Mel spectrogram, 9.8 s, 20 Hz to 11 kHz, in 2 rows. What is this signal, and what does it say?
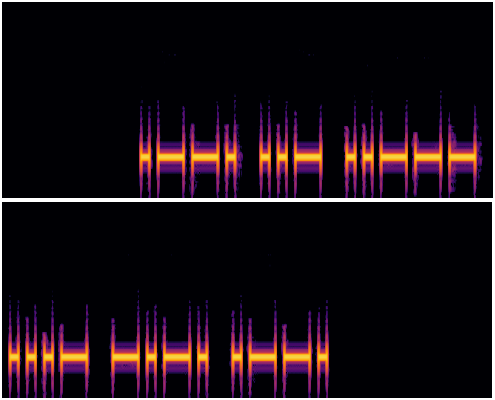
Morse code, heard as a keyed tone, about 14 wpm, 600 Hz. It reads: PU2VCP
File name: Callsigns-14wpm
